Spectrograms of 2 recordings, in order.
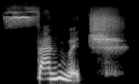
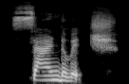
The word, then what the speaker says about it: sandwich: Sandwich, not sandwich. Sandwich. No duh.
